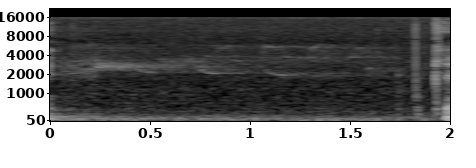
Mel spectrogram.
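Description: Faint steady background hiss with a low hum in a gap between spoken phrases; a man's voice starts again at the very end.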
